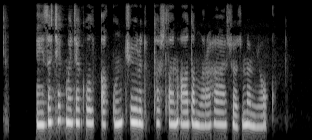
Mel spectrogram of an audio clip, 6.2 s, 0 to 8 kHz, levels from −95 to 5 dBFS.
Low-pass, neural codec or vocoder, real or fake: 7.2 kHz; none; real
